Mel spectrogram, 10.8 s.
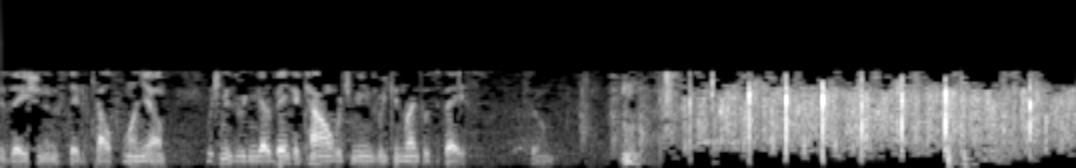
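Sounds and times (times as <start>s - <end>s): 
speech: 0.0s - 5.6s, 6.2s - 6.6s
crowd applause: 6.3s - 10.7s.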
